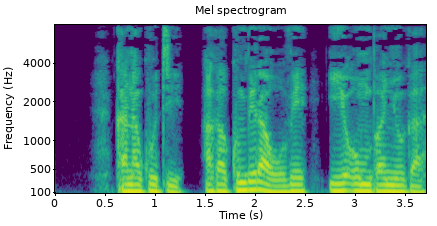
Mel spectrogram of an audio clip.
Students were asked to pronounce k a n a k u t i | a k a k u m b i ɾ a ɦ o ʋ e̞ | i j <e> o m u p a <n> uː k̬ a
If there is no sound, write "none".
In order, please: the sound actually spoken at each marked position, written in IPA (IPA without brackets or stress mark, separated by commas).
e, ɲ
